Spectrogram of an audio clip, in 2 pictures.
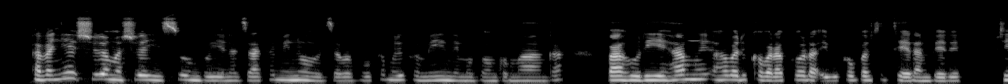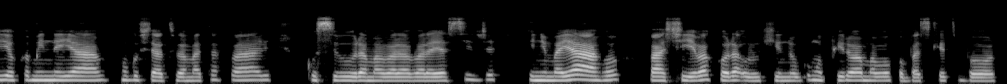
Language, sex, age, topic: Rundi, female, 36-49, education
